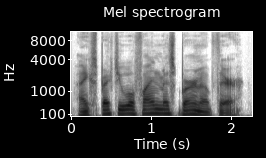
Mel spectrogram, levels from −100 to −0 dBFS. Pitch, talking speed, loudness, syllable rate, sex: 100 Hz, 240 wpm, -15 LUFS, 6.0 syllables/s, male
